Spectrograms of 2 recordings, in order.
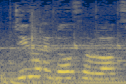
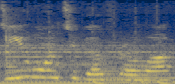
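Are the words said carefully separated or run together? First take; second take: run together; separated. First: The words are reduced and run together. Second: Each word is said fully and separately. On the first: The speaker sounds like a native speaker. The speaker calls it right. "Sounds closer to being a native speaker" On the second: The speaker sounds like a learner. The speaker calls it wrong. "Sounds as if you just already learned in English"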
